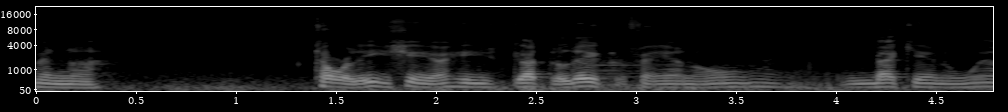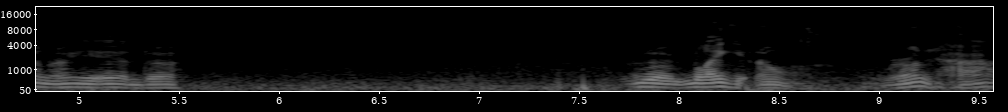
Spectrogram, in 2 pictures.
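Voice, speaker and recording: Speech at a moderate pace comes with long, frequent pauses over light background noise. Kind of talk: casual conversation. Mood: joking, relaxed. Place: home room.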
